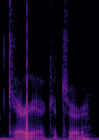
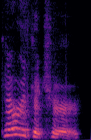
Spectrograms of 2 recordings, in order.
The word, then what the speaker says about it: caricature: know kind of uh karaature. What the hell was that pronunciation? Kiature. It's caricature. It's caricature. You went to Yale and you don't know it's caricature.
